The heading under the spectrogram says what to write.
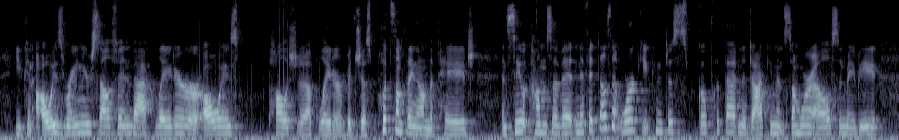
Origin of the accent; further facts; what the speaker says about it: Wisconsin, United States; Oh, my parents, or my dad's job relocated, and I'm from Wisconsin originally. And we relocated to the middle of nowhere, South Carolina.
